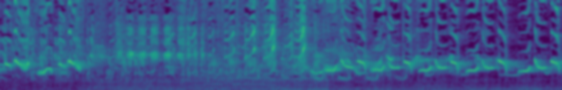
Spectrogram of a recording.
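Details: Chinese hwamei in a two-bird singing contest: dense, high, varied chirps giving way to a steady string of bright looping whistled notes repeated quickly and evenly.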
